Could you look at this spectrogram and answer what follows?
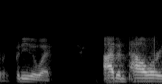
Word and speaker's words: EMPWR: At Empower, it's spelled EMPWR, EMPWR, as you can kind of see here.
